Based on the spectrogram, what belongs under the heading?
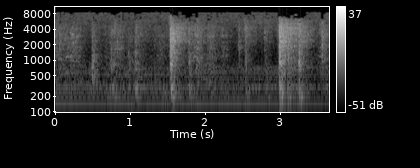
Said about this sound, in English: That table. Let's get it out here, right in the center of the floor.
